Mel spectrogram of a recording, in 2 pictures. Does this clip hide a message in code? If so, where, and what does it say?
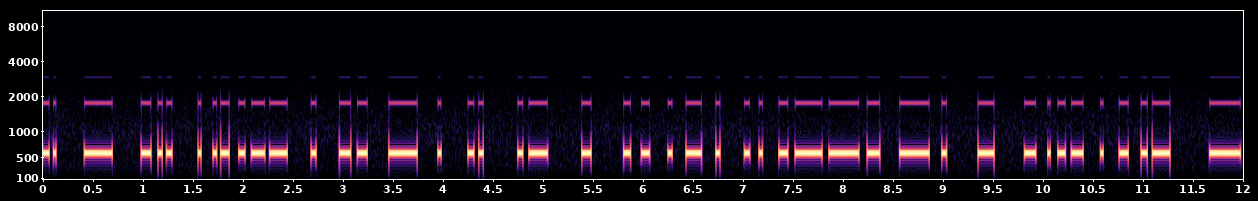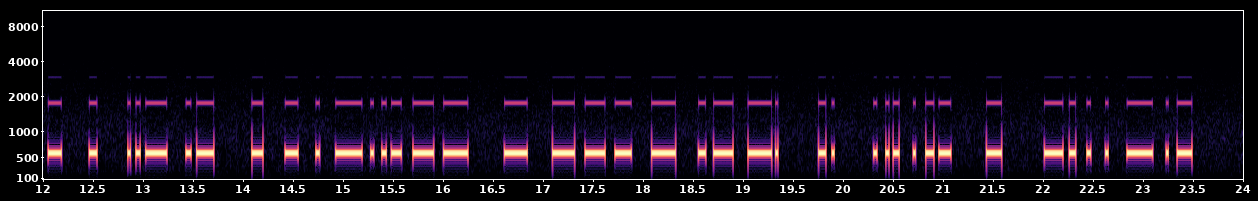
No, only beeps of irregular length.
